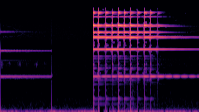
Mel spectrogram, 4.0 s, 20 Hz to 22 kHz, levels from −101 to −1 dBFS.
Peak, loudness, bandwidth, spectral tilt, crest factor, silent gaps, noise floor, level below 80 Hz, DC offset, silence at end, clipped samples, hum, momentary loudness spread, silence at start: -6 dBFS; -20 LUFS; 16.5 kHz; 6 dB/octave; 22 dB; none; -63 dBFS; -68 dBFS; under 0.1%; 0.3 s; under 0.1%; none; 19 LU; 1.85 s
